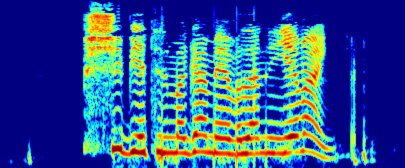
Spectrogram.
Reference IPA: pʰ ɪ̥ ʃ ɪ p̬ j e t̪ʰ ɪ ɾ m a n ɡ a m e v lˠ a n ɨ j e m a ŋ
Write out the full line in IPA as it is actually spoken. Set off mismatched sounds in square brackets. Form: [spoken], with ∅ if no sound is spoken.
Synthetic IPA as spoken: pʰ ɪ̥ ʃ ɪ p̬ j e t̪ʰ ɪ [l] m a [∅] ɡ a m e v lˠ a n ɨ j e m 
